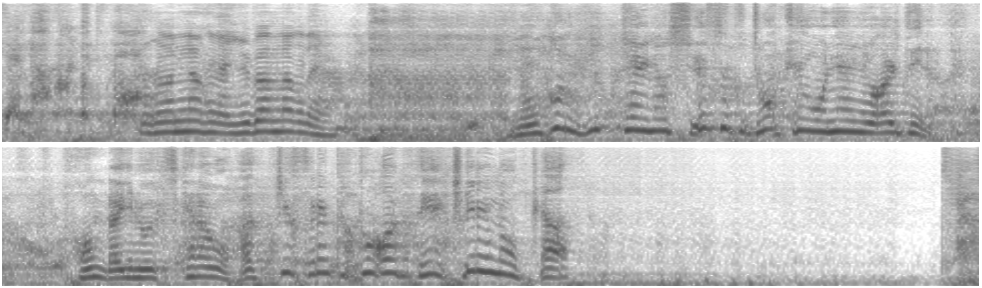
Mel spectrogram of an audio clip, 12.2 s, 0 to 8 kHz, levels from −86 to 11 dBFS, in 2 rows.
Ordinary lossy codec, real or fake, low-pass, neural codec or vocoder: none; fake; none; codec, 16 kHz, 1 kbps, FunCodec, trained on Chinese and English, 50 frames a second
